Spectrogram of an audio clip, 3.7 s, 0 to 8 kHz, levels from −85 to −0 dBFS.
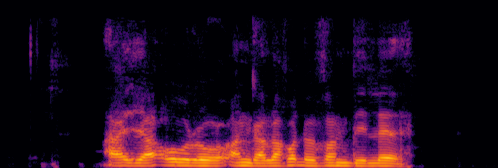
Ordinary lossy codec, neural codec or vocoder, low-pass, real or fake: MP3, 64 kbps; codec, 16 kHz in and 24 kHz out, 1.1 kbps, FireRedTTS-2 codec; 7.2 kHz; fake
